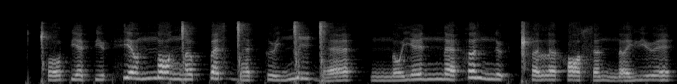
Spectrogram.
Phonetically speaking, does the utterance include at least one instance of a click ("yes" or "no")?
yes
